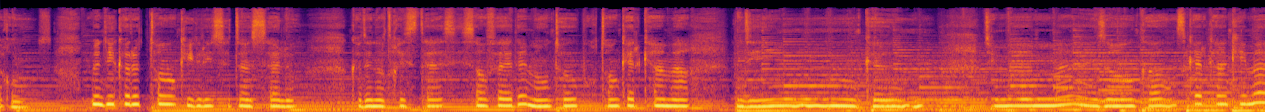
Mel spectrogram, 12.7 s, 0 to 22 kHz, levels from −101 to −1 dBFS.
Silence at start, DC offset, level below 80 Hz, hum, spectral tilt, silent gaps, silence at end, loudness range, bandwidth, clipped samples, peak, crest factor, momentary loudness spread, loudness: 0 s; under 0.1%; -28 dBFS; none; -6 dB/octave; none; 0 s; 3 LU; 16.5 kHz; under 0.1%; -2 dBFS; 12 dB; 9 LU; -14 LUFS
